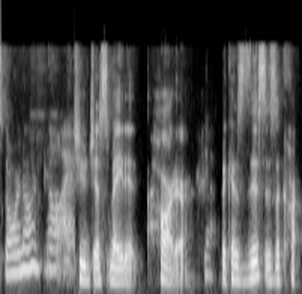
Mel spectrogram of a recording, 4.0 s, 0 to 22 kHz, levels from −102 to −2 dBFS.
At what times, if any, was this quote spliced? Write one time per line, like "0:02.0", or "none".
0:01.0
